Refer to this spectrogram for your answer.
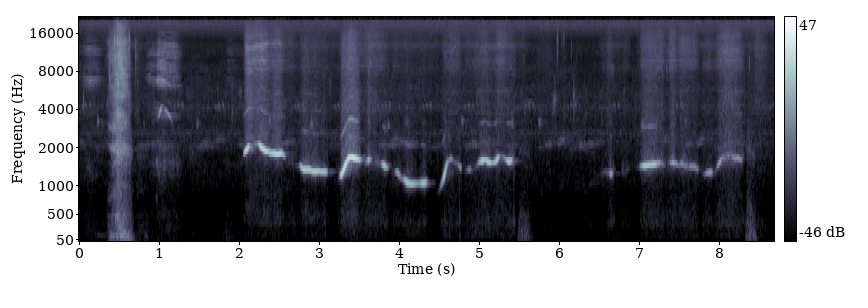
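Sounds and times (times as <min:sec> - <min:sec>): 
person whistling a wavering melody: 0:02.1 - 0:05.5, 0:07.0 - 0:08.4.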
